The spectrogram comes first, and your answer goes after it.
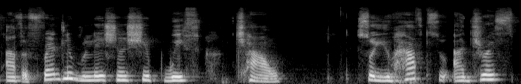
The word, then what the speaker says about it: ciao: So the common greeting almost everyone knows is ciao. So it is pronounced ch-ow, ch-ch-ciao.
